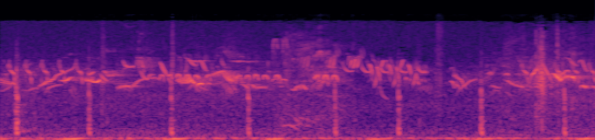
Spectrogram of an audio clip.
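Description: Small birds singing and twittering busily, with many quick chirps and warbles. A short click repeats at even intervals, a little faster than once a second.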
